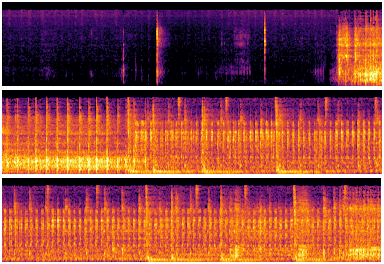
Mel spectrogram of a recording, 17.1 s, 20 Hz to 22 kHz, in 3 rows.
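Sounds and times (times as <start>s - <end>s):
heavy rock music: 7.5s - 17.0s.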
